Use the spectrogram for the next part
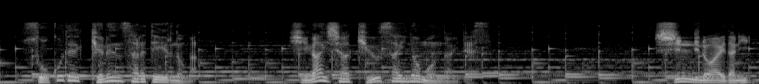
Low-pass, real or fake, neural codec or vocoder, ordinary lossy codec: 7.2 kHz; real; none; none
